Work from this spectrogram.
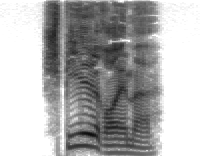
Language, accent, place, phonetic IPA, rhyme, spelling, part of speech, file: German, Germany, Berlin, [ˈʃpiːlˌʁɔɪ̯mə], -iːlʁɔɪ̯mə, Spielräume, noun, De-Spielräume.ogg
- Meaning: nominative/accusative/genitive plural of Spielraum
